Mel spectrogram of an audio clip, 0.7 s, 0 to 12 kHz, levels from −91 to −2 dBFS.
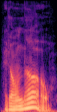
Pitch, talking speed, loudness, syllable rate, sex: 100 Hz, 250 wpm, -14 LUFS, 5.1 syllables/s, male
